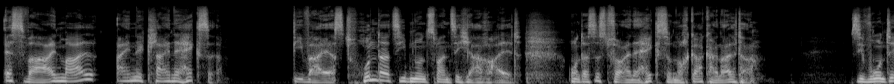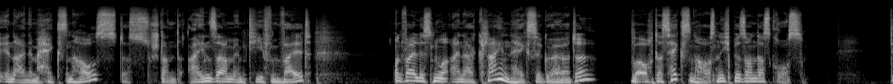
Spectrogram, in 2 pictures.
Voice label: Lesung kleine Hexe

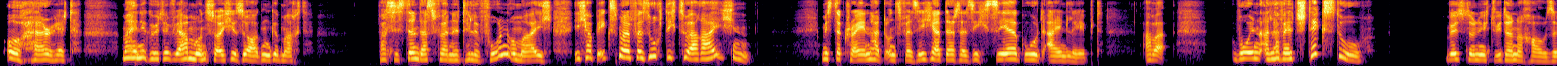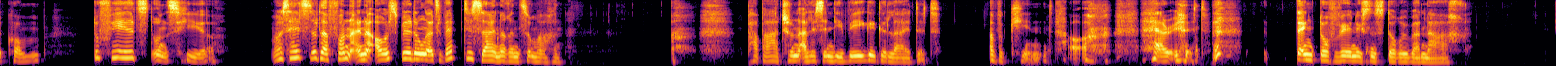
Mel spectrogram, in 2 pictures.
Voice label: synchron

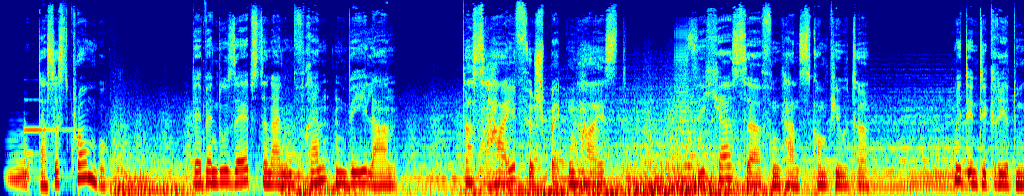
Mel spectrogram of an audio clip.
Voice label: Funkspot; Google Chromebook

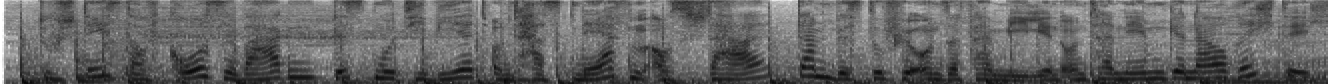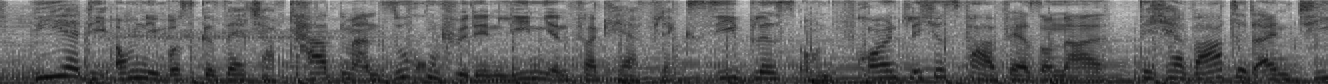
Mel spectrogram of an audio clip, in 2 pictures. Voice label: Funkspot; Omnibusgesellschaft Hartmann

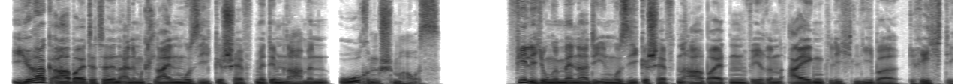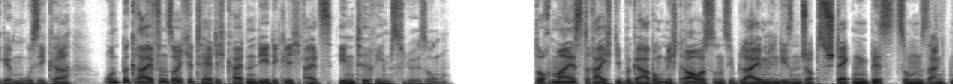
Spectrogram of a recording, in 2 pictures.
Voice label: Erzaehlung Hoerbuch

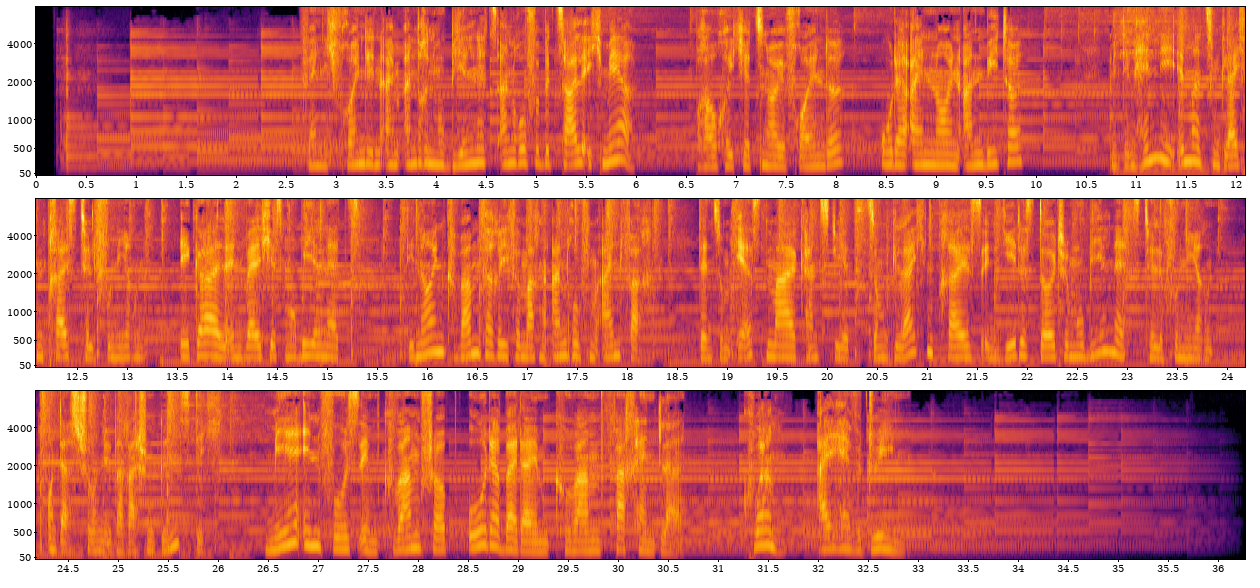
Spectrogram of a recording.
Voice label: Werbung; quam

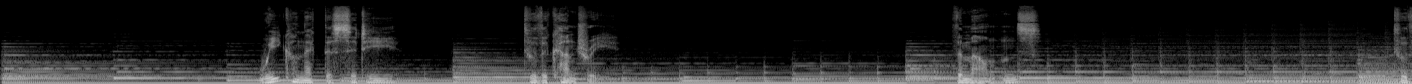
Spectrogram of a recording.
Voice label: Imagefilm englisch

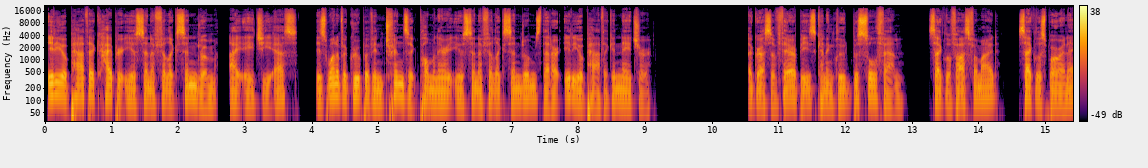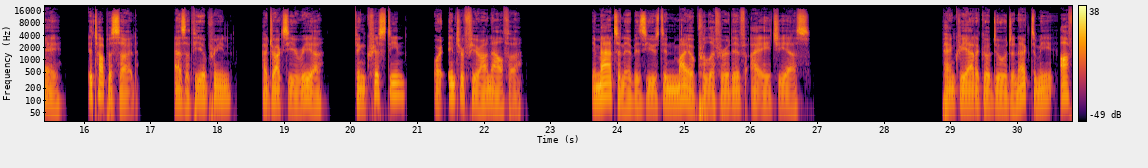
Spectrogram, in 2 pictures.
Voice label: us englisch; berlin; LOFT VOICES

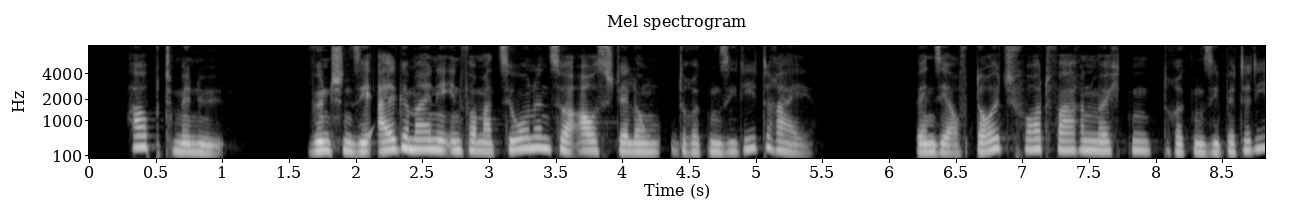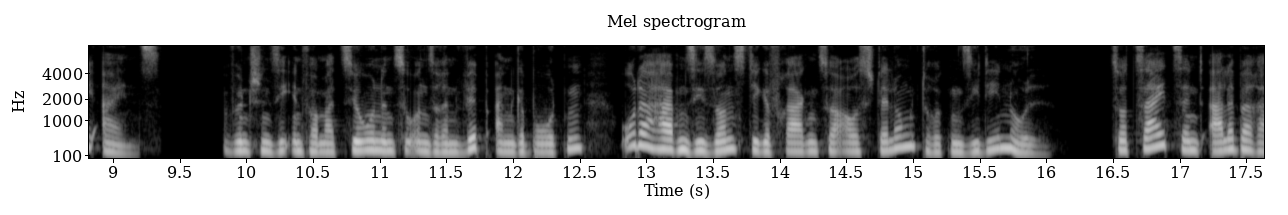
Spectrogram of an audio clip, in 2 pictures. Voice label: Warteschleife; MartinGropiusBauBerlin; LOFT VOICES

